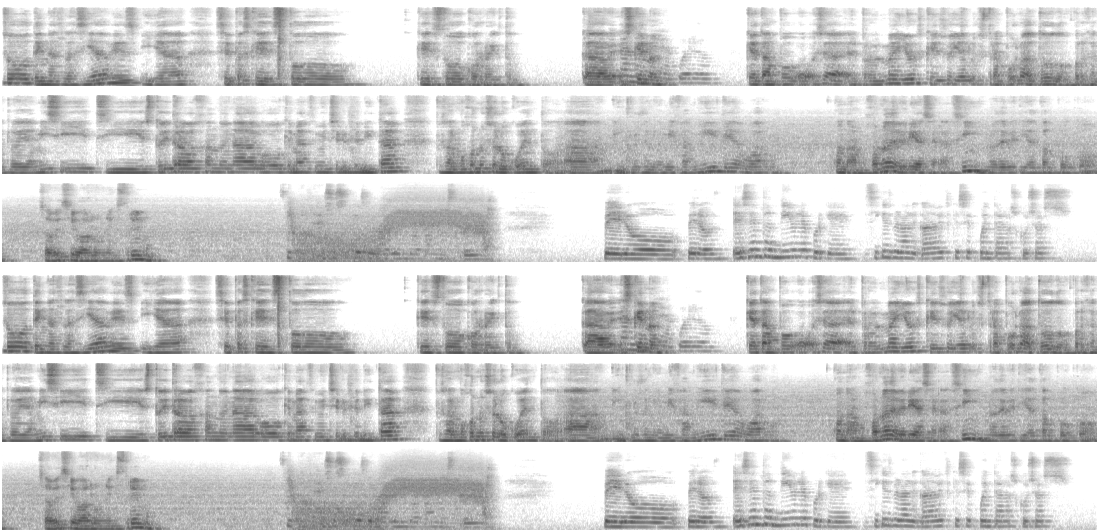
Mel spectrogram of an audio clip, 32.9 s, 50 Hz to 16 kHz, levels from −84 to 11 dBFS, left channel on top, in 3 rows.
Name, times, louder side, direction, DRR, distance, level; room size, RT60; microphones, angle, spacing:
voice 1, 0.0-3.6 4.1-5.2 5.8-6.6 7.4-18.8 19.3-22.0 22.3-23.4, right 2 dB, 60° right, 1.0 m, -26 dB
voice 2, 5.8-7.1 24.7-27.3 27.9-32.5, right 1 dB, 10° right, 0.5 m, -35 dB
sound 1, 16.5-26.8, right 3 dB, 80° right, 1.4 m, -39 dB
4.5 x 2.0 x 3.8 m
head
